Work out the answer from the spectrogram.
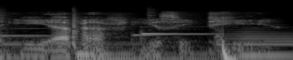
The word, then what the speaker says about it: effect: The AF-FECT and the EFF-ECT. Effect and effect. And if you say it slowly, you can hear the difference, but basically it's just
